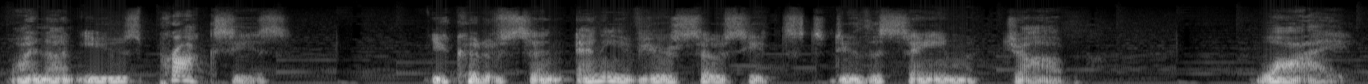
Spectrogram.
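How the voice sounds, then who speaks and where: A man playing a calm, all-knowing, exacting overseer who asks measured, probing questions in a tabletop game. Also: medium pitch, soft background music, close to an everyday voice. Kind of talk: in-character roleplay in a tabletop game.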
